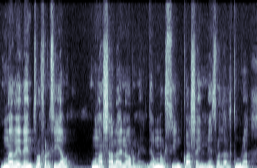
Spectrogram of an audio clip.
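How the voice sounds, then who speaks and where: A somewhat breathy man's voice at medium pitch, with ordinary pitch variation and a moderate pace. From Spain, Cáceres (Extremadura). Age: 80s+. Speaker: retired teacher, interviewee. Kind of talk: reading aloud from own memoir.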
